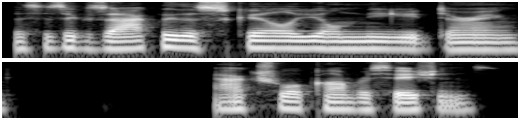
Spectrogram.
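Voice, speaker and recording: This meditation guide is a man whose voice is low and clearly creaky. He keeps his intonation fairly even and speaks gently and measuredly, with pauses after short phrases, which makes for a calm, steady, soothing feel.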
